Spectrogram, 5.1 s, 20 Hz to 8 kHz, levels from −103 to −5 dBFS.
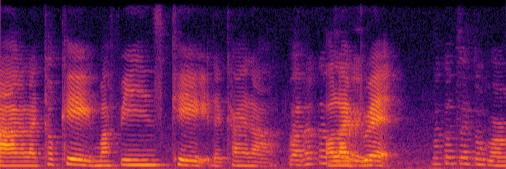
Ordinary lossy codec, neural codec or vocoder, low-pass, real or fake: none; none; none; real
